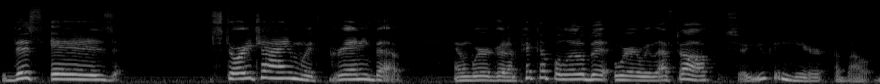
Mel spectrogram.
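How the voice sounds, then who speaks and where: A woman's voice: mid-range voice, warm tone. A woman hosting a casual storytelling chat, prompting and responding to the storyteller.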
